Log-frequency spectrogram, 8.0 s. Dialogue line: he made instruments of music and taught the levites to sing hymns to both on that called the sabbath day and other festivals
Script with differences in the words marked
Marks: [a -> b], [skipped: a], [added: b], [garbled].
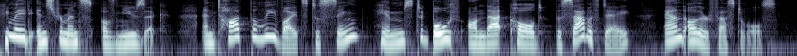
he made instruments of music and taught the levites to sing hymns to both on that called the sabbath day and other festivals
